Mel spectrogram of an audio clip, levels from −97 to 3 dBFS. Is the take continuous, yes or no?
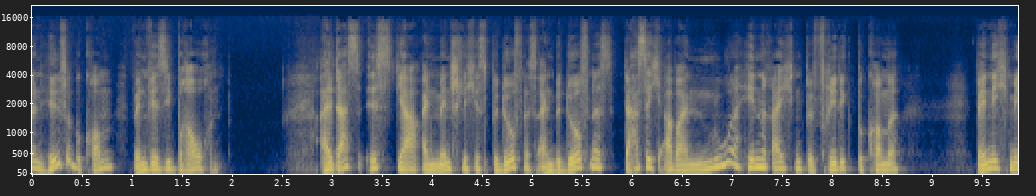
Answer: no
